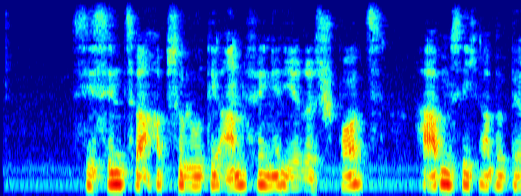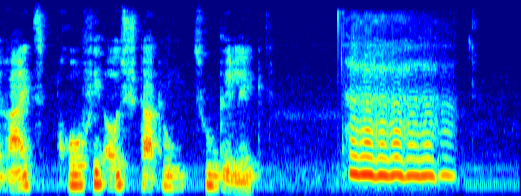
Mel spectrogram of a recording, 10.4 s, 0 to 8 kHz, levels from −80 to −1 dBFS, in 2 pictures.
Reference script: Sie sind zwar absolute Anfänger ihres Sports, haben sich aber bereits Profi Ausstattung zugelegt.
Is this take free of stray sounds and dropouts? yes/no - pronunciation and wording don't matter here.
no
